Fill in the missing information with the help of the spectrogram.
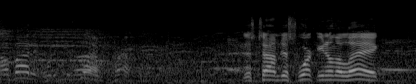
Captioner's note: crowd chatter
